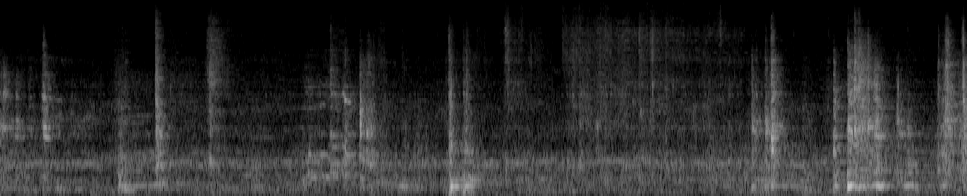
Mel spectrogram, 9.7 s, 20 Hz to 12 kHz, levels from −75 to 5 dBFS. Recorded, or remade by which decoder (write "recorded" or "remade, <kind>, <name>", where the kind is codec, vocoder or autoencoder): remade, codec, SNAC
